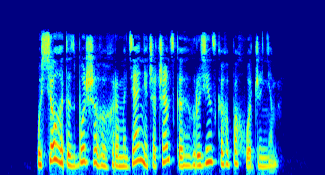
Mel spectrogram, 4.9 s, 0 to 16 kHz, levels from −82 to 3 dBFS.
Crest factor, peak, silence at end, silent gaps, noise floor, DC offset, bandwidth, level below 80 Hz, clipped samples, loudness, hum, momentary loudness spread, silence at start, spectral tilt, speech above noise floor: 18 dB; -2 dBFS; 0.75 s; none; -79 dBFS; under 0.1%; 8.4 kHz; -60 dBFS; under 0.1%; -20 LUFS; none; 10 LU; 0.55 s; -3.5 dB/octave; 59 dB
